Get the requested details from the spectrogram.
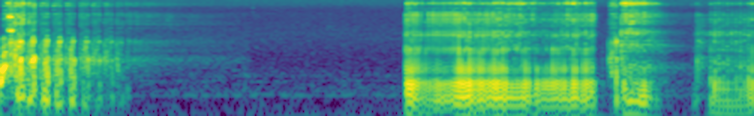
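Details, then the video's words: Honey, a sleeping pet dog, snoring: about a second of rapid fluttering, rumbling pulses, a quiet pause, then a long rough, noisy breath with brief breaks near the end. "Honey snoring like a cartoon dog"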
